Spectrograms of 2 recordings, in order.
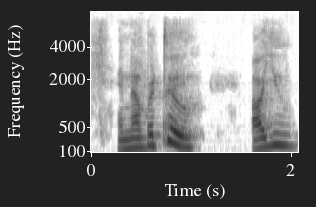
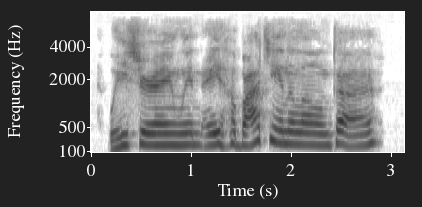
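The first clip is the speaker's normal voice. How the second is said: high, slow, snide, nagging sarcasm, acted; 6 semitones higher than usual. Repeating a line in the voice it was said to them, mock-sarcastic nagging tone. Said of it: "I'm saying it in the same in the voice that it was said to me".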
